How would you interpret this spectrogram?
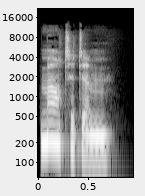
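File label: "martyrdom", British English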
